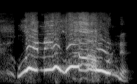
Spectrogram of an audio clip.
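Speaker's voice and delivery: very high, loud, stretched-out shriek; hammed-up yell. Rattled dad yelling at his daughter, over-the-top scream. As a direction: shriek it at full blast, drawn out. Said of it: "you fucking yell at me".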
